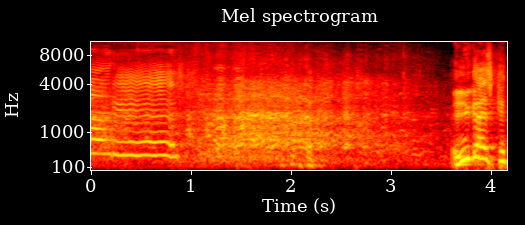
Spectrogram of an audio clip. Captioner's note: laughing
